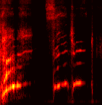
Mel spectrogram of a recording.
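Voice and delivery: very high-pitched, shrill, screamed cheering. Retelling a moment from the episode, imitating Say screaming. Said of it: "screaming, like".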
